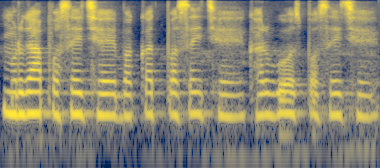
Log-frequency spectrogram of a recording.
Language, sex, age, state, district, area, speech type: Maithili, female, 18-30, Bihar, Saharsa, rural, spontaneous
